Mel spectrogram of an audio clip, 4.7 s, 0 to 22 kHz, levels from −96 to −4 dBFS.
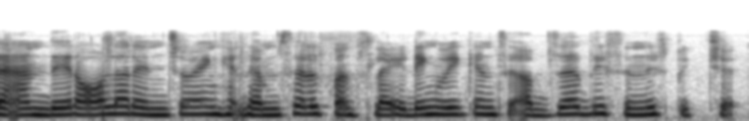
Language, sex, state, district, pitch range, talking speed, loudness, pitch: English, female, Punjab, Kapurthala, 215-235 Hz, 190 wpm, -16 LUFS, 225 Hz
